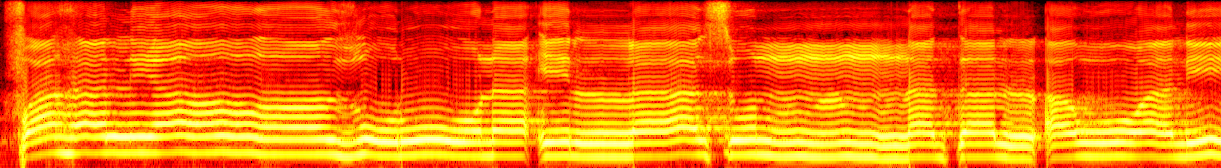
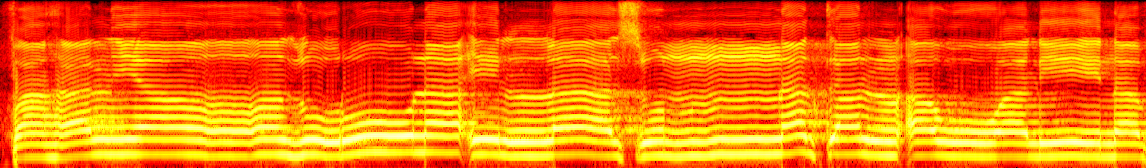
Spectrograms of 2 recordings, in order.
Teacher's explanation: Ini adalah mad arid lisukun yang bisa panjang sampai 3 alif. Bila kita berhenti di sini, kalau kita teruskan maka menjadi mad tabi'i biasa.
